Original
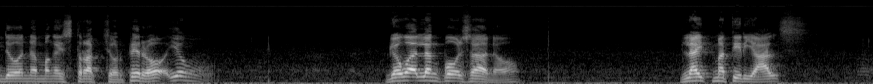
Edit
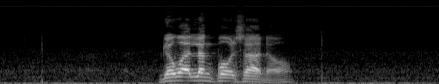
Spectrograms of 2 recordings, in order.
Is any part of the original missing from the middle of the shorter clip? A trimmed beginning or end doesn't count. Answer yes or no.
no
